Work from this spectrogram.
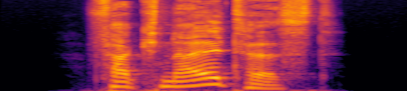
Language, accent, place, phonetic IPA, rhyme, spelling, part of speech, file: German, Germany, Berlin, [fɛɐ̯ˈknaltəst], -altəst, verknalltest, verb, De-verknalltest.ogg
- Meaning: inflection of verknallen: 1. second-person singular preterite 2. second-person singular subjunctive II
